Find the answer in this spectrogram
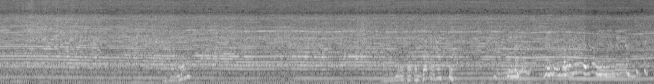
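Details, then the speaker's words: An oscillating cast saw removes a cast. It makes a steady high motor whine with shifting pitch as the blade cuts; the patient is reassured it does not hurt, only vibrates and feels warm. "Vibration lumayo lumalayo ka doun sa kalalayo nag-vibrate lang siya mm sa init o mainit lang"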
